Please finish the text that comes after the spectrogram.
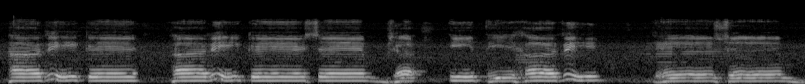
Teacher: There is no dirgham on the hari. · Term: short vowel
